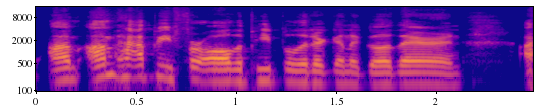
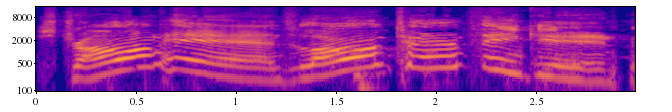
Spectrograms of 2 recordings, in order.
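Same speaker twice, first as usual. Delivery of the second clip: higher, louder, slow slogan; 7 semitones higher, 5 dB louder, much slower than usual. Acted. Guest signs off the show with his motto, slow and grand. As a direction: draw out the motto like a hero's slogan. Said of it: "You sound like someone I know".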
